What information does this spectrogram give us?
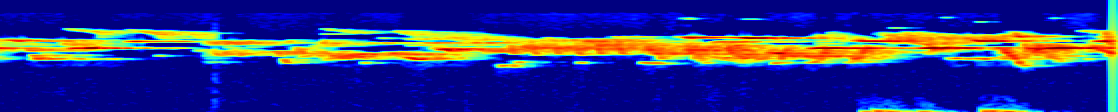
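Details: Jungle babbler: continuous busy chattering of high, squeaky, overlapping notes wavering up and down without pause. It sounds like several calls blended, with no other clear sounds.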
